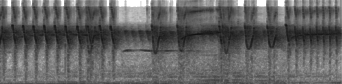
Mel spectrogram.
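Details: Crescent-chested babbler trading song with a rival bird; very fast stuttering buzzy notes, roughly four per second, broken by a steady mid whistle and a short rising whistle.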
